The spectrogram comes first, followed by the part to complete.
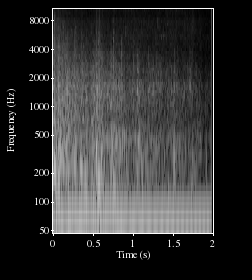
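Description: Thunder sound effect: a rolling, crackling rumble following a heavy boom, easing slightly toward the end.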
